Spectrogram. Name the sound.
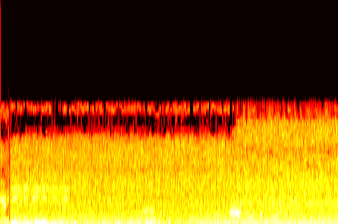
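waterfall in Kerala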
